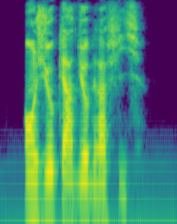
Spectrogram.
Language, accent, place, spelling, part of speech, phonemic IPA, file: French, France, Lyon, angiocardiographie, noun, /ɑ̃.ʒjɔ.kaʁ.djɔ.ɡʁa.fi/, LL-Q150 (fra)-angiocardiographie.wav
- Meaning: angiocardiography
